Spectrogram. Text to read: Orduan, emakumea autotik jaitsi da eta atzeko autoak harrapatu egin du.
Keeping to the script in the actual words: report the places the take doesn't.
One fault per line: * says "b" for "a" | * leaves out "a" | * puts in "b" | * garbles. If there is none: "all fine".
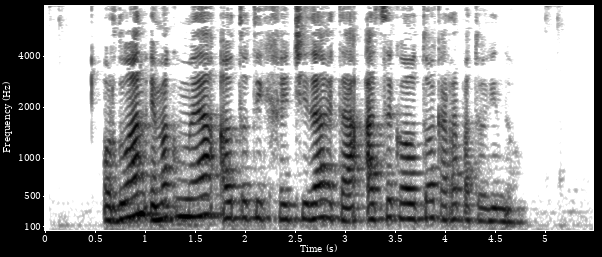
all fine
